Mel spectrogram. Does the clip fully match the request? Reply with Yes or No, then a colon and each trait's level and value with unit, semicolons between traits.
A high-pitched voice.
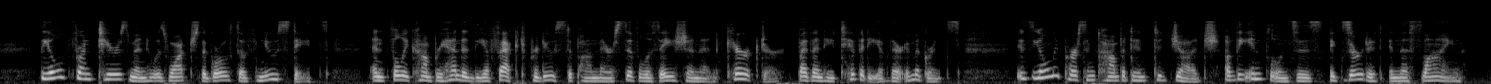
No: medium, 180 Hz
